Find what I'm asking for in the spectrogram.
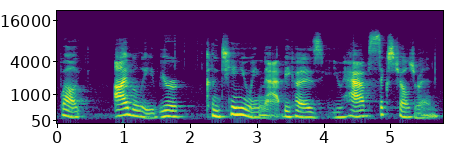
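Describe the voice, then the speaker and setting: A woman's voice: low-pitched, slow pace, pushed and bright. A woman interviewing a guest, asking questions and adding encouraging, affirming remarks. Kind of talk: warm conversational interview.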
